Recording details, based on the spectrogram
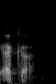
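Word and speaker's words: Eka: In Japanese, it sounds like Ekka.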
